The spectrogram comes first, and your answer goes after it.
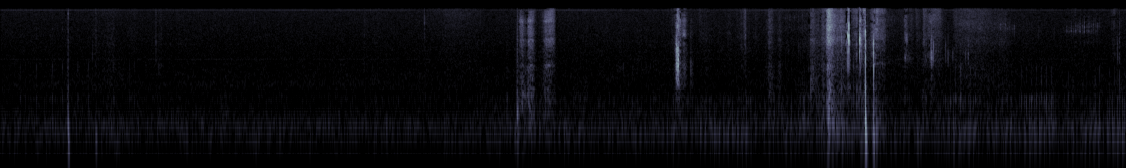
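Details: Fathi, a tired pet cat, recorded indoors on an iPhone, purring in a low steady rumble throughout, broken by a few sharp clicks and brief rustling bursts near the end.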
